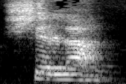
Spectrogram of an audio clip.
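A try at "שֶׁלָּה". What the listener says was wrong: Great.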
